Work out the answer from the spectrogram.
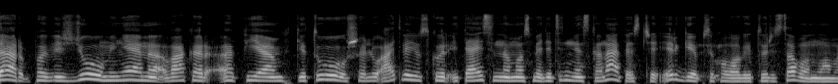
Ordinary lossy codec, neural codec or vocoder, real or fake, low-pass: MP3, 96 kbps; vocoder, 24 kHz, 100 mel bands, Vocos; fake; 10.8 kHz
